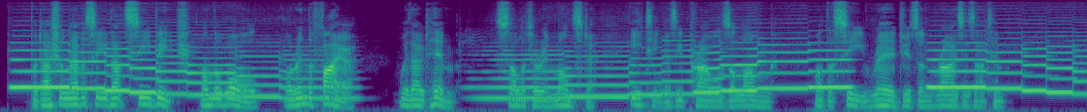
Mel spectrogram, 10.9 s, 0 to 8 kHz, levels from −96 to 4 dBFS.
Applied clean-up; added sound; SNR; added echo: none; Wind instrument, woodwind instrument; -4 dB; none.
